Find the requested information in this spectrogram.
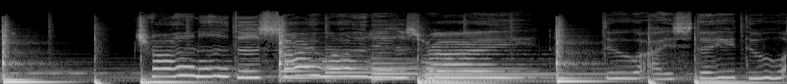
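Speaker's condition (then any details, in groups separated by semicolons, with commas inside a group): No condition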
